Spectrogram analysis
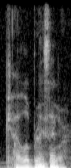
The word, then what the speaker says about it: Celebrimbor: C is always pronounced as a K. Someone just said that. Good to know. Celebrimbor.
